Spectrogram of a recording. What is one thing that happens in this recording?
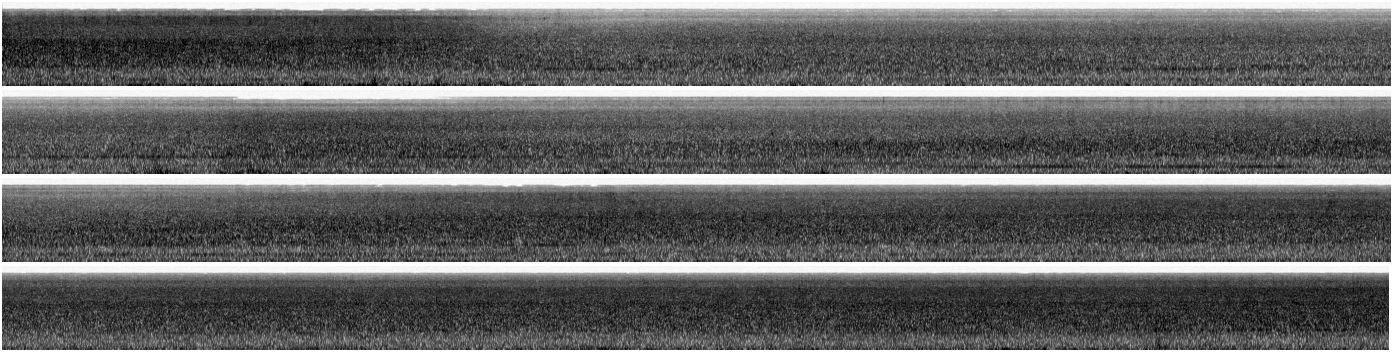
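Outdoors, a light wind rumbles.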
